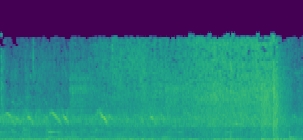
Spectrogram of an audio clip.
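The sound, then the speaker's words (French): Dense, loud, continuous peeping of many young chicks as a large block of them is carried into a poultry building, with overlapping high chirps throughout. “Pour rentrer les poussins dedans, on peut pas rentrer chacun avec le machin. Alors on en emmène un gros bloc d'un coup.”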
